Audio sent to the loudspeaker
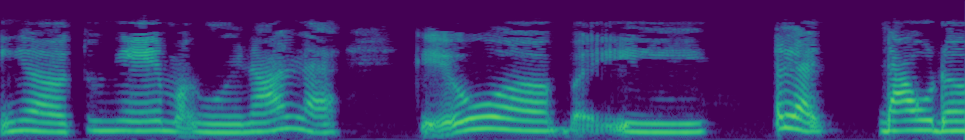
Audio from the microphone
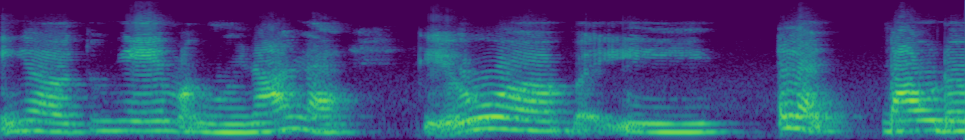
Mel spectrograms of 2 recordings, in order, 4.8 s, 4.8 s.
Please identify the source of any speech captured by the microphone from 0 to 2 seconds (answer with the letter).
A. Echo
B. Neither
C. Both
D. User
A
